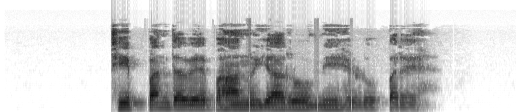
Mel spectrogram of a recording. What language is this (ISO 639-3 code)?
phl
